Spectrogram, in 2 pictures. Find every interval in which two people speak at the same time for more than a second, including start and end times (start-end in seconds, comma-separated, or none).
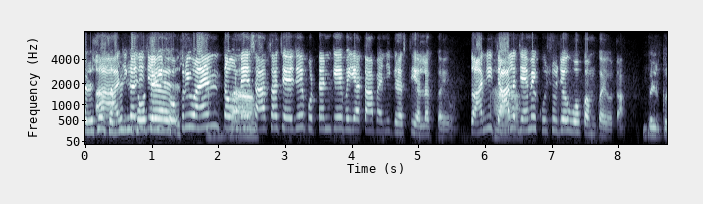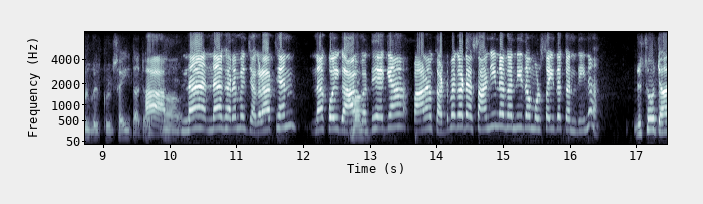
0.5-2.3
